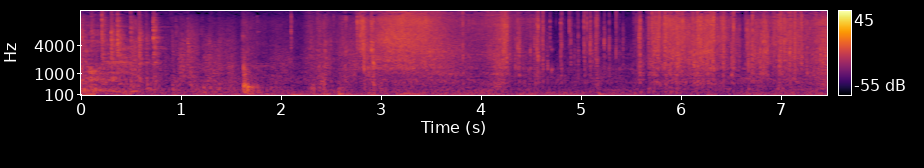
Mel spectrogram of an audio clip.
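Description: A cardboard file box is slid off a shelf and rummaged through, the plastic bags packed inside it crinkling in bursts.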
